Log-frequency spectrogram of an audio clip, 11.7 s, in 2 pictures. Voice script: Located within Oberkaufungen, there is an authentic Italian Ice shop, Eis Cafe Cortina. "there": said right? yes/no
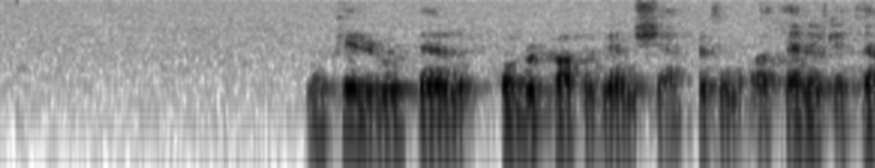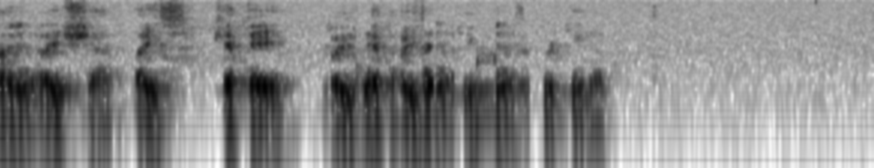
no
